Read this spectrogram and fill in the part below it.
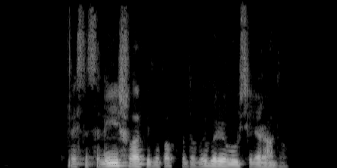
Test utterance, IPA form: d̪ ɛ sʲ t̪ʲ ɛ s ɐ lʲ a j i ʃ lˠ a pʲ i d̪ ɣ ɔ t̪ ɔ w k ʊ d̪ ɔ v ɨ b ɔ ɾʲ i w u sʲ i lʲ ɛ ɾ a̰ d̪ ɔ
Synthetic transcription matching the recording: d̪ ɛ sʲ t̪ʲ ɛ s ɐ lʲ i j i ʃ lˠ a pʲ i d̪ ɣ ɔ t̪ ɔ w k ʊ d̪ ɔ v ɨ b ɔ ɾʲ i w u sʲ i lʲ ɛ ɾ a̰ d̪ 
